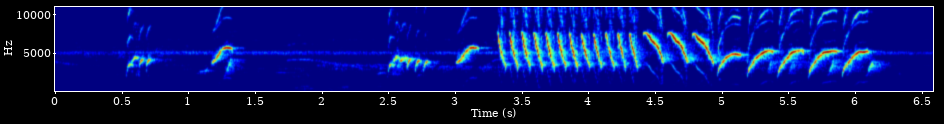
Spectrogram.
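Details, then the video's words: Canary song played as a lure to prompt other canaries to sing: scattered short chirps, then a rapid trill of about a dozen high notes, followed by a series of clear, rising-then-falling whistled slurs. "kicau burung kenari"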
